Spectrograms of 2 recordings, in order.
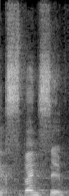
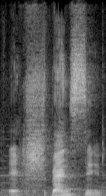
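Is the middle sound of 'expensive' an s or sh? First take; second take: s; sh. First: The middle sound is a plain s. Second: The middle sound is an sh. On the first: The speaker calls it wrong. "Not expensive" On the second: The speaker calls it right. "Like with the S H sound"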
